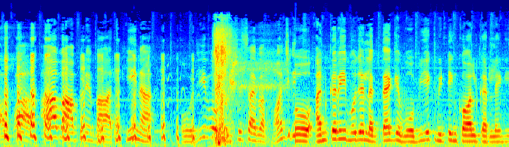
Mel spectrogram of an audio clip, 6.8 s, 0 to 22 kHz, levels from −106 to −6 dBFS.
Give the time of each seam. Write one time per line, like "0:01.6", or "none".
0:03.9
